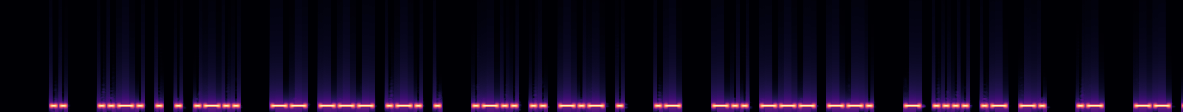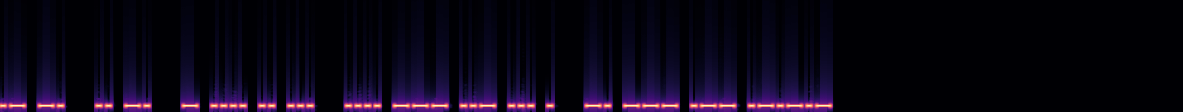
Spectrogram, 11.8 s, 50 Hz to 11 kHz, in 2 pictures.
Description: Morse code, heard as a keyed tone, about 51 wpm, 700 Hz. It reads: I FEEL MORE LIKE A DOG THAN A MAN IN THIS HOUSE NOW.
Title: Sentences from Top 1000 Words - Review Part 2 - 50wpm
